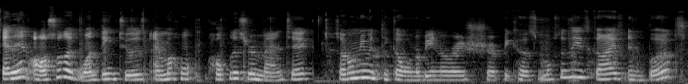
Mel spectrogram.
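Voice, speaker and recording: A woman with a fairly high pitch and lively intonation, very fast and with hardly any pauses, over noticeable background noise. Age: young. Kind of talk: casual talk to camera. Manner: chatty, rambling.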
